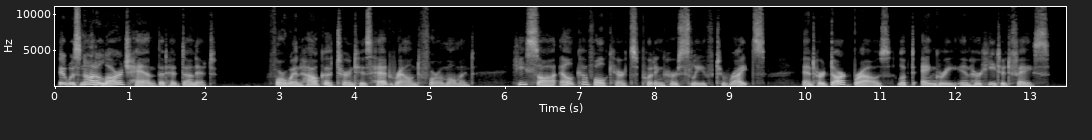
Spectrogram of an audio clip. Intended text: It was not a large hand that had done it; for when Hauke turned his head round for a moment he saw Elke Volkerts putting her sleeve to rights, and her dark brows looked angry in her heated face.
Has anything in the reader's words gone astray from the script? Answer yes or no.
no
